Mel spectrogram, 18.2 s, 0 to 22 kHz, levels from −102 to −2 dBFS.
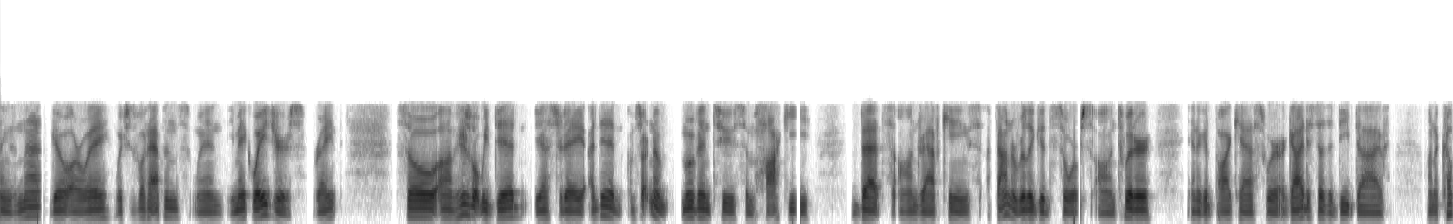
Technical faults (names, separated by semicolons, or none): packet loss with pitch repetition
